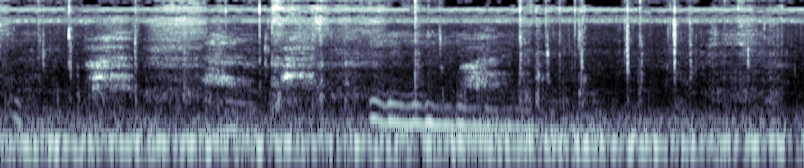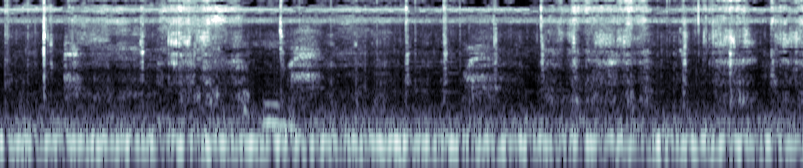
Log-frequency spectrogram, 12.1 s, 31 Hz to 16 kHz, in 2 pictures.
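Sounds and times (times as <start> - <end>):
greens being bitten and chewed: 0.0 - 12.0
low rumble: 0.0 - 12.0.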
